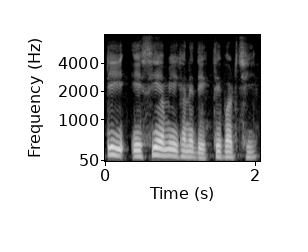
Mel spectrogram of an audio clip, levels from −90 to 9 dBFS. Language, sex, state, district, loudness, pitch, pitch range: Bengali, male, West Bengal, Alipurduar, -15 LUFS, 135 Hz, 125-155 Hz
